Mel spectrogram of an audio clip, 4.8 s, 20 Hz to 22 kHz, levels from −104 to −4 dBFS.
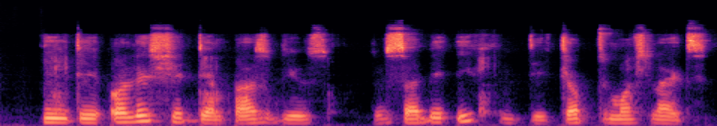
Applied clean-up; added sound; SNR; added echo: neural mask model DeepFilterNet 3.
